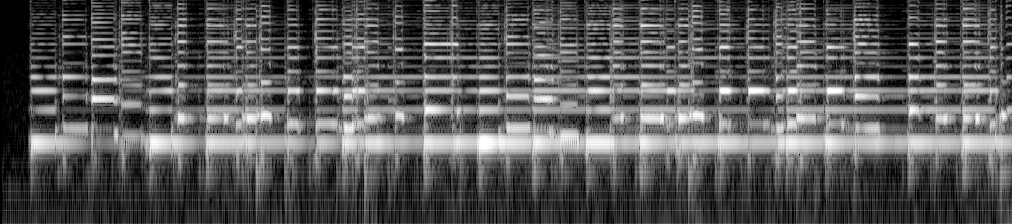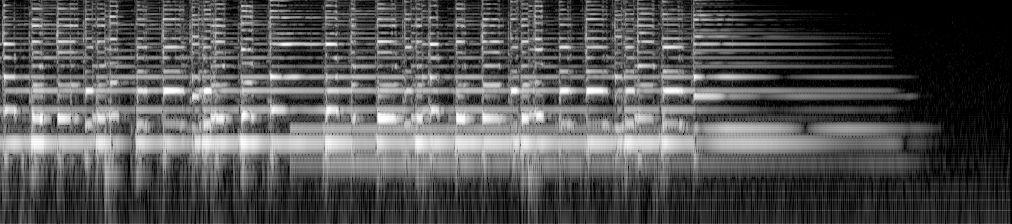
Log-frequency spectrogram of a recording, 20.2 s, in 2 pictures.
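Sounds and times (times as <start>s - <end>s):
polka music: 1.8s - 17.2s.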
